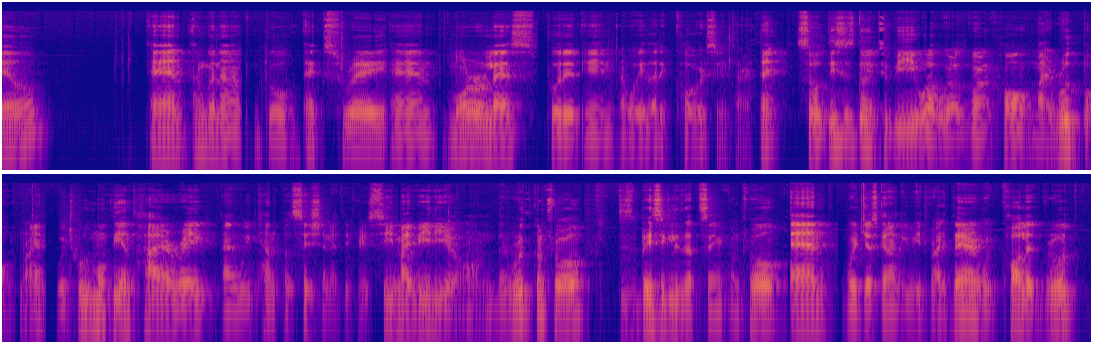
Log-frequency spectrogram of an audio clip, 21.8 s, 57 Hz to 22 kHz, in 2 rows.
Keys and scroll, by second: 1.7 alt+z, 2.4 alt+z, 2.9 s, 10.4 F2, 11.3 Return, 11.3 typing.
